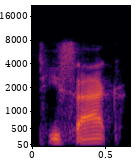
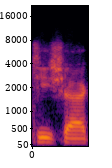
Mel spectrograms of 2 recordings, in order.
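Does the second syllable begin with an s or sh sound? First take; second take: s; sh. First: The second syllable begins with an s sound. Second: The second syllable begins with an sh sound. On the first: This matches how the letters are written. "it doesn't say shack, it's T-Sack" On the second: This is how most people commonly say it. "But I call it T-Shack"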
